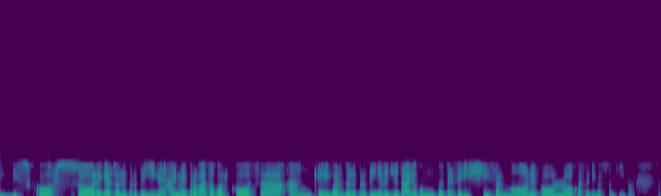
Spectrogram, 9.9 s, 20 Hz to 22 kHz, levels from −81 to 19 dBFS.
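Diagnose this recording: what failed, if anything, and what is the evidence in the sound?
AMR narrowband mobile codec damage runs throughout the speech, so the failure sits at the codec stage. Nothing above 4 kHz survives, consistent with 8 kHz sampling, leaving the voice dull and boxed-in. The codec rebuilds speech from a vocal-tract model excited by a few pulses per 5 ms subframe, and that sparse excitation gives a plainly audible buzzy, synthetic edge. The degree of coarseness points to a mid-rate mode around 10 kbps.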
